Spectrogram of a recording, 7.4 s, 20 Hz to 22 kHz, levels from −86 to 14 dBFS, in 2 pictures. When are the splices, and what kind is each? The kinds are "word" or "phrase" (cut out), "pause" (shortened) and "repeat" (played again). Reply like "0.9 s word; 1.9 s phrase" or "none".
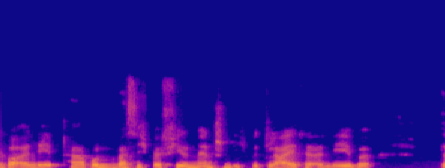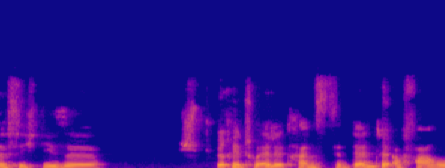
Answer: none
